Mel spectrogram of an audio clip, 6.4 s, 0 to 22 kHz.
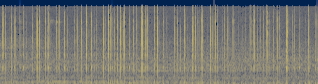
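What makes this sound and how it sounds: Long nails of both hands tap rapidly on the glossy plastic cover of a red A4 Oxford spiral notebook held upright. The result is a dense stream of sharp, bright clicks that die away almost instantly, over a steady low rumble and hum.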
